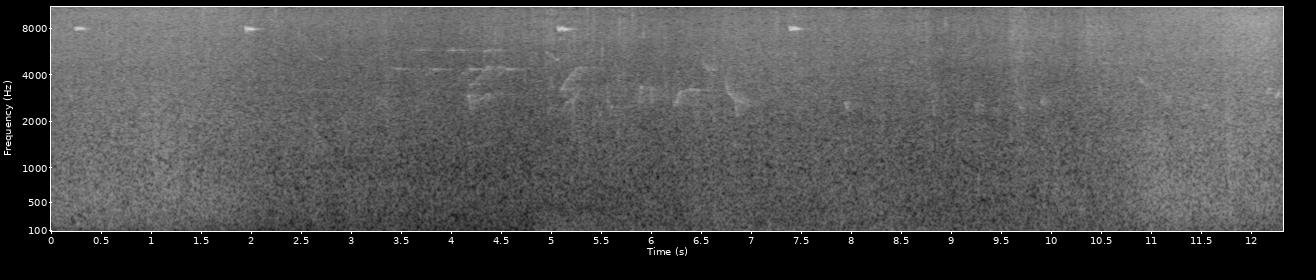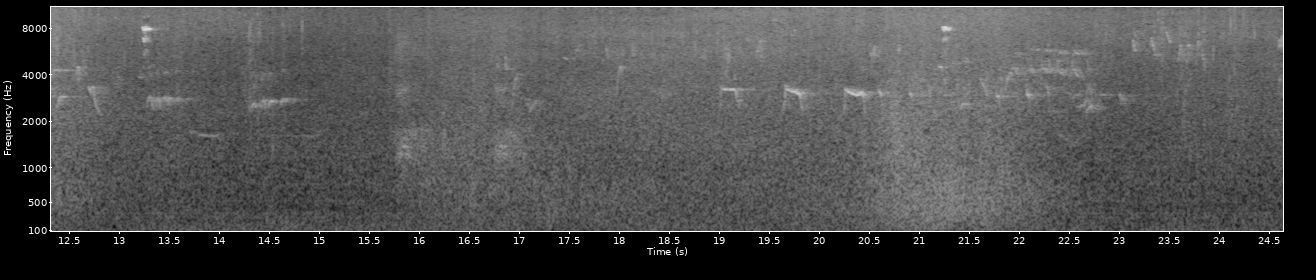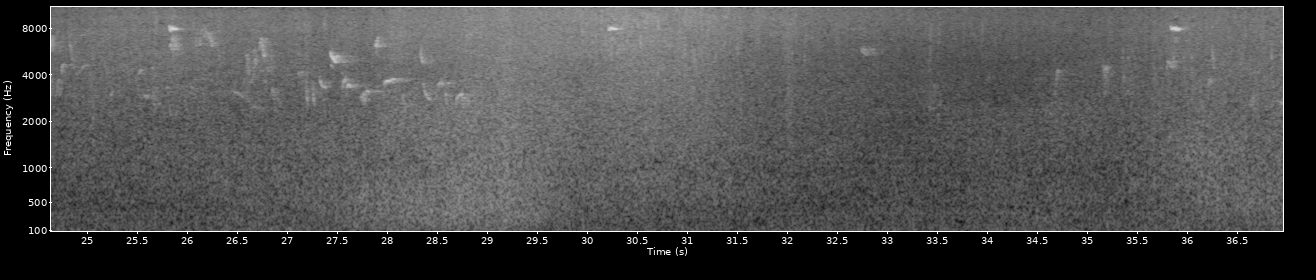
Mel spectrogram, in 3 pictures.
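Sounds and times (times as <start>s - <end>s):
waves washing on shore: 0.0s - 3.7s.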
